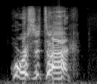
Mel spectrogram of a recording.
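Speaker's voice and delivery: shouting. Real, not acted. Horse charges in game.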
